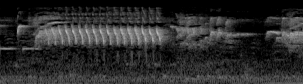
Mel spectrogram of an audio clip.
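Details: A Gloster canary delivers one bright, rapidly pulsed high trill of about a second, trailing off into softer warbled notes.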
